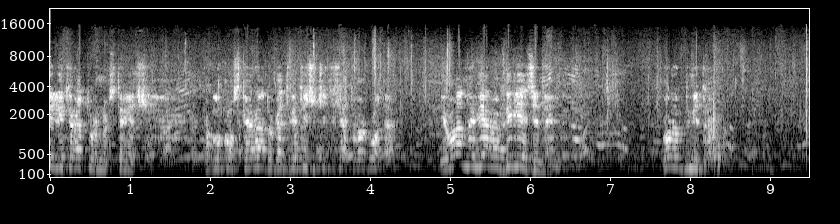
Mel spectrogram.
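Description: An elderly man speaks calmly into a microphone, heard over loudspeakers outdoors.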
